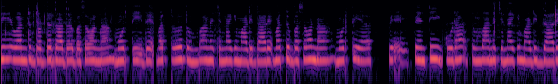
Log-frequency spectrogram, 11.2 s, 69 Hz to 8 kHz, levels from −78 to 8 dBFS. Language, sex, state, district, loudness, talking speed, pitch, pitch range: Kannada, female, Karnataka, Gulbarga, -33 LUFS, 95 wpm, 265 Hz, 255-270 Hz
